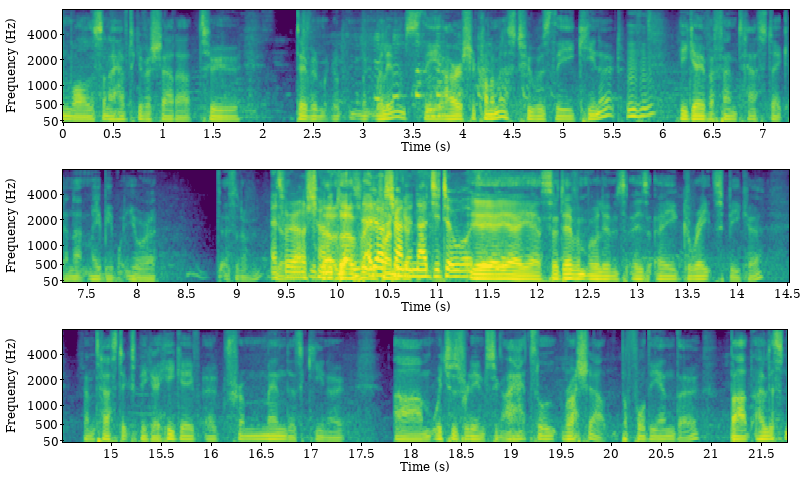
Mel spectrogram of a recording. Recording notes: Recorded at the International Mining and Resources Conference (IMARC). Recorded at the International Mining and Resources Conference (IMARC).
